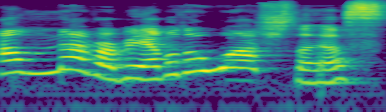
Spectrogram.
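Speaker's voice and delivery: hyped-up, high-pitched, sensational, dramatic delivery. Describing how cheap horror movies were sold, voicing a viewer's reaction in a Target Lady voice. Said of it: "I sound like the Target lady".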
